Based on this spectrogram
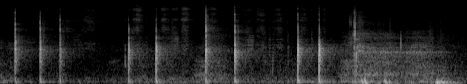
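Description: Handwriting of equations during a lecture comes through as a series of crisp, sharp taps and strokes, about a dozen spaced irregularly, followed by softer scratching and rubbing.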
